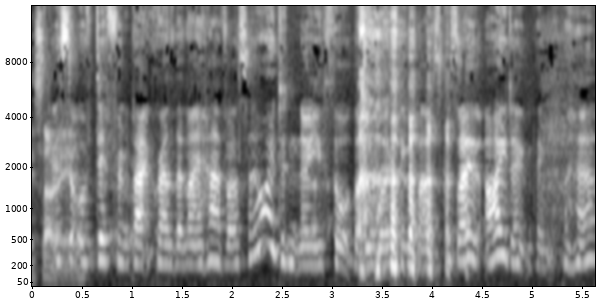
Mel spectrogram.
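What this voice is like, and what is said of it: Middle-class English RP accent. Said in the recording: “your accent is closest to RP, because you're from England ... you sound middle class in English ... you speak RP”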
